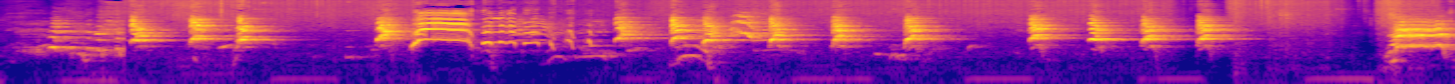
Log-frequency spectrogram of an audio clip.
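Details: Chihuahua going after a flying toy bird, barking loudly and persistently: high, sharp yaps come in quick volleys of two or three, some drawn into whiny wavering notes, with short pauses between bursts.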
